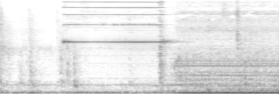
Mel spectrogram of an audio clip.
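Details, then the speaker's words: Invacare oxygen concentrator switched on: a switch click, then a steady shrill alarm tone about a second over motor rumble, the normal audible start-up alarm. "alarm is normal when you start up that's the audible alarm"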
